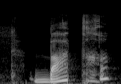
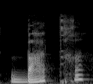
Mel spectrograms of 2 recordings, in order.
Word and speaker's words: battre: Then battre, battre, okay? Even if you've got deux T here, two letters, well, basically you've got only the sound of one, okay?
